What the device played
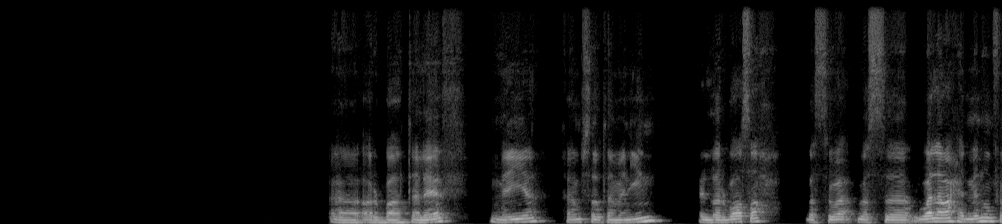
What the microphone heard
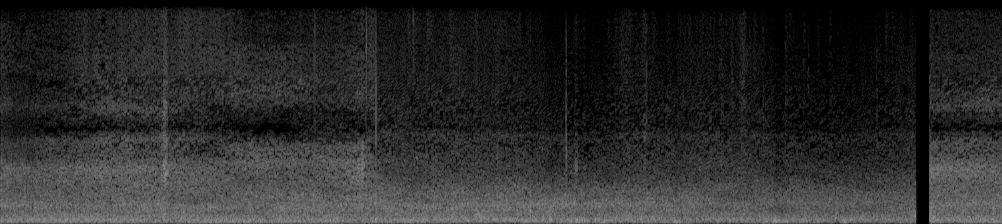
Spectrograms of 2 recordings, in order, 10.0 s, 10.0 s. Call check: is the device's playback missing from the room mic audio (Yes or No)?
Yes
